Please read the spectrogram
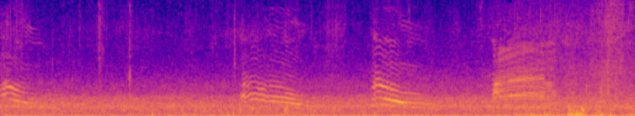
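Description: Siamese cat meowing: four short calls spread out, most dropping in pitch, over a steady low rumble.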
